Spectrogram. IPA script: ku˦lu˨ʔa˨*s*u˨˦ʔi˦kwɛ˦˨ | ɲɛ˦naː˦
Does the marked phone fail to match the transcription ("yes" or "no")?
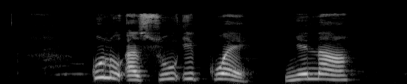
no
